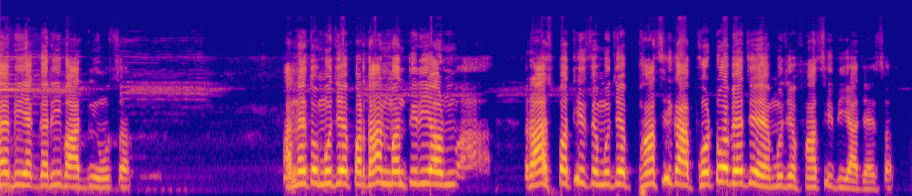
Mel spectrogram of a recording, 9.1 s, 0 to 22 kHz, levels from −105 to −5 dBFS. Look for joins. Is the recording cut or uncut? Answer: uncut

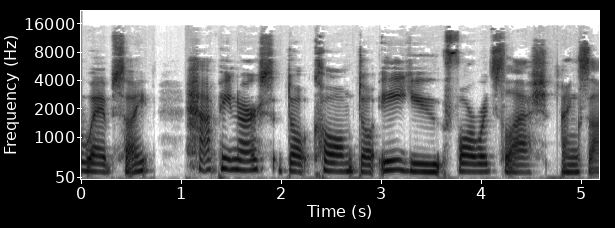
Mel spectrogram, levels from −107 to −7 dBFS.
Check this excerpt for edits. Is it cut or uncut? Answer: uncut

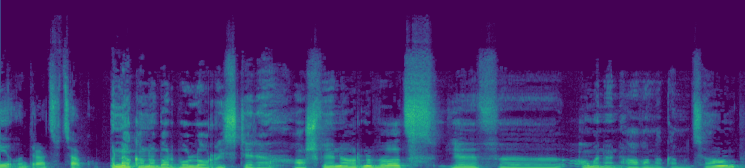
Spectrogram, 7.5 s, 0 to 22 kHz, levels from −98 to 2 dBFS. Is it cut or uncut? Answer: uncut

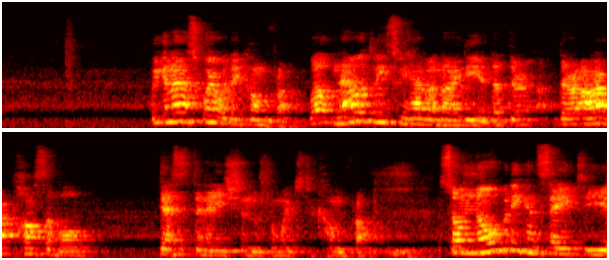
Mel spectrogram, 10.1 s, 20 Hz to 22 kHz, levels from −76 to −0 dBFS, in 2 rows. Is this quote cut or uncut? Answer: cut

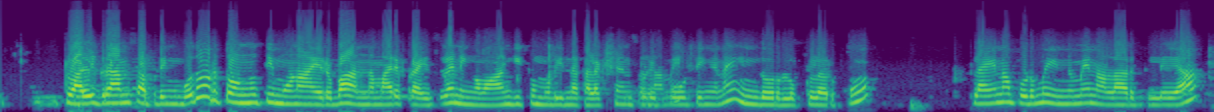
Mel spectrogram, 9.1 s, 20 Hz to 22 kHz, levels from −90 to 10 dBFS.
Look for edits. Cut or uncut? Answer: cut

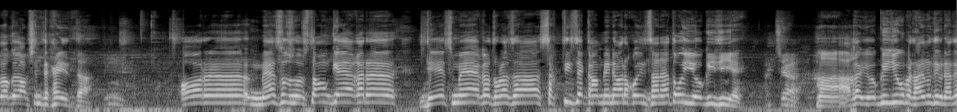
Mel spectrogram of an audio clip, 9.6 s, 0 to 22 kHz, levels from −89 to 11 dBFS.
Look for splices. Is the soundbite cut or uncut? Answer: uncut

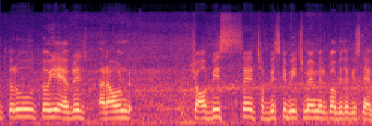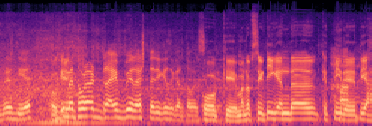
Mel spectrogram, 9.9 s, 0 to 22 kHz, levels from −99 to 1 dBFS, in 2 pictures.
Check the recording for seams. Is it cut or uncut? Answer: uncut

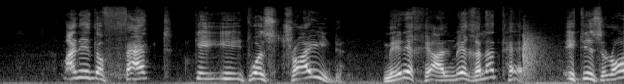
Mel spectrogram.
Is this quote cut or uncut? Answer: uncut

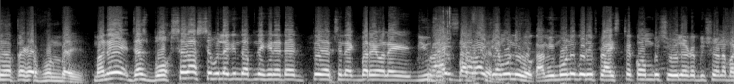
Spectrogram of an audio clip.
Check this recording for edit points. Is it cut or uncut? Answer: cut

